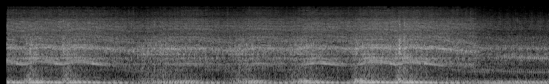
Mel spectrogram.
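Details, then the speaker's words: Mitsubishi Galant 6 4G37 engine with a lumpy, uneven idle and stumbling low pulse; the misfire and cylinder-cut tests indicate a head gasket blown between cylinders 3 and 4. "поэтому можно сделать вывод пробой прокладки между третьим И четвёрты"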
